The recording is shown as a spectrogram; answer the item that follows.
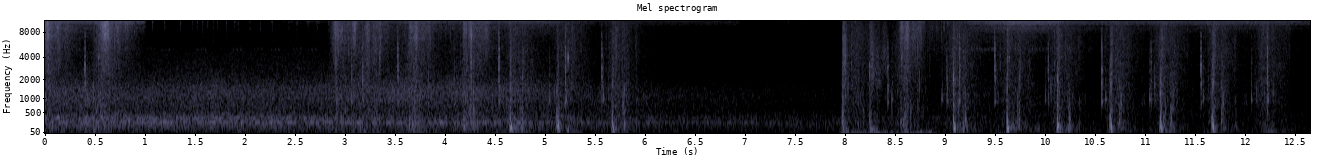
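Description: Footsteps in a roleplay video game, a series of sharp, fairly close steps with a pause midway, then a quicker run of distinct footfalls over a steady low background hum.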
